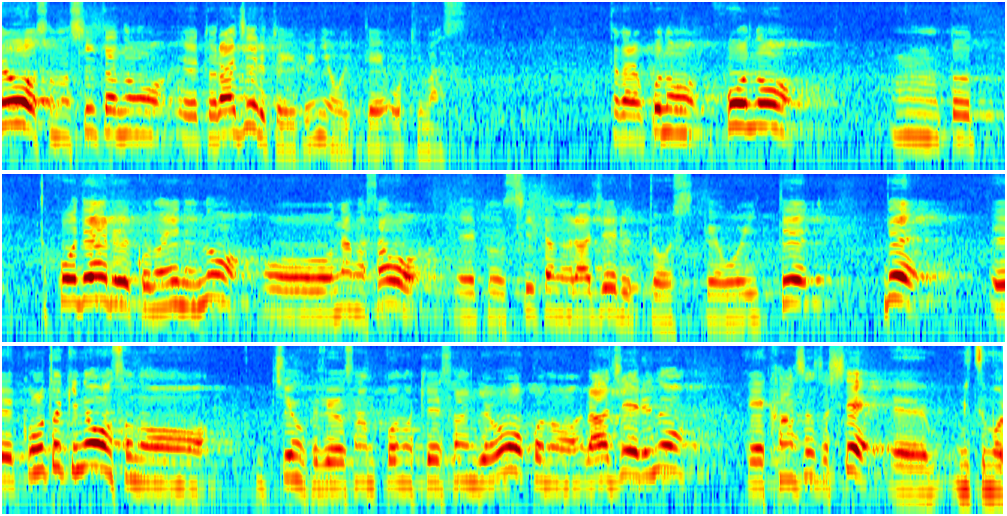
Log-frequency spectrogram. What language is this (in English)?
Japanese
